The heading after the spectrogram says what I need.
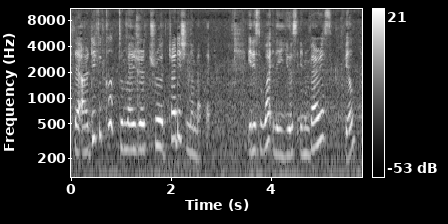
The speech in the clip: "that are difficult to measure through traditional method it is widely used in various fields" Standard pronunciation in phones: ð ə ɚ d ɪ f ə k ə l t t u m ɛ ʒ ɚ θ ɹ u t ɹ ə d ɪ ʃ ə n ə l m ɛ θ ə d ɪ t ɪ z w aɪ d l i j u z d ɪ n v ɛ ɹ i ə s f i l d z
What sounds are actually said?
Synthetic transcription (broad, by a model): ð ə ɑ d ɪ f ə k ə l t t u m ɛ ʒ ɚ t ɹ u t ɹ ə d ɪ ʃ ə n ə l m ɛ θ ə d ɪ t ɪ s w aɪ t l i j u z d ɪ n v ɛ ɹ i ə s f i l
